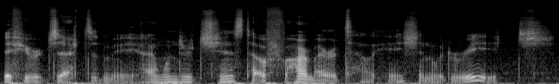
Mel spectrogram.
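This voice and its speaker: Man playing a deep, gravelly, possessive vampire. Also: big pitch swings, heavily acted. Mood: menacing, possessive. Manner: slow, teasing, smug, often chuckling. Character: possessive, condescending male vampire, obsessed and menacing. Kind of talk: dramatic character audio roleplay.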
